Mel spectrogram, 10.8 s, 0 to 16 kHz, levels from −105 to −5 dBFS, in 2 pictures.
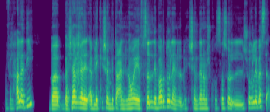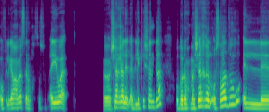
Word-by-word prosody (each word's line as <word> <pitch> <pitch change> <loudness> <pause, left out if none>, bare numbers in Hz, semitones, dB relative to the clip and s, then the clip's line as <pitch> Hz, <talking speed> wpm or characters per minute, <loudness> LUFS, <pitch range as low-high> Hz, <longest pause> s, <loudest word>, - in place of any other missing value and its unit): في 140 - -23
الحالة 170 +7 +2
دي 245 +10 -3 0.3
ب 130 - +2
باشغّل 140 +4 +4
الapplication 135 +5 -1
بتاع 140 -3 -2
إن 135 +1 -4
هو 150 +2 +2
يفصل 150 +4 +2
لي 155 - +2
برضه، 180 +4 +3
لأن 125 -8 -4
الapplication 135 +2 -9
ده 145 +2 -3
أنا 145 - -2
مش 140 +1 -9
مخصّصُه 145 +3 -6
للشغل 145 +7 -2
بس، 190 - -3
أو - - -4
في 140 - -20
الجامعة 150 +2 -2
بس، 170 +2 -4
أنا - - -5
مخصّصُه - - -26
في - - -24
أي 160 +1 +4
وقت، 175 +1 +1 0.7
فباشغّل 140 +2 +1
الapplication 190 -1 -4
ده، 240 +8 -2 0.2
وباروح 140 0 +1
مشغّل 205 +8 +3
قصادُه 235 - +2
ال 140 -3 +1
150 Hz, 200 wpm, -23 LUFS, 135-175 Hz, 0.7 s, باشغّل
